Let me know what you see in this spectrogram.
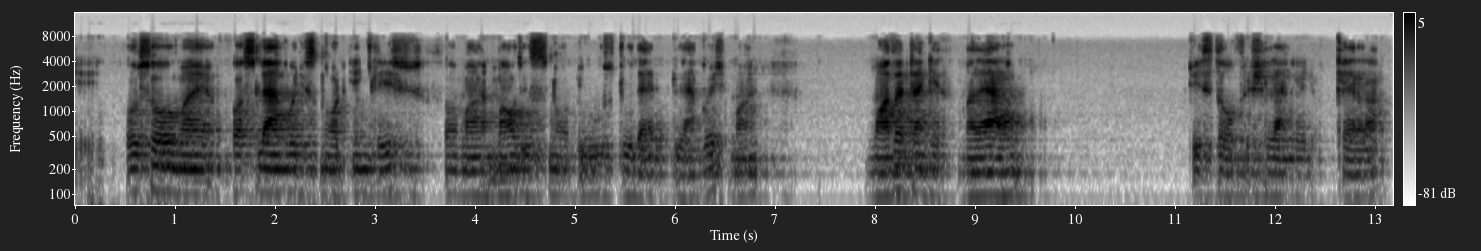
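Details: Stuttering in an adult man who says he does not always stammer; his first language is Malayalam and he is speaking English.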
